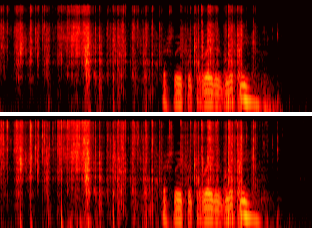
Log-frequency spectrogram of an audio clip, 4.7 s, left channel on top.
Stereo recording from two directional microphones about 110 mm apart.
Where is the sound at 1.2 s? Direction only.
15° right (ahead or behind).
